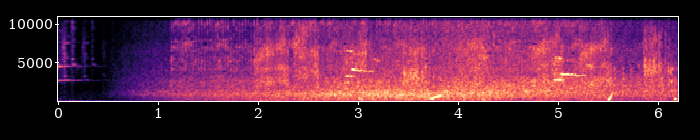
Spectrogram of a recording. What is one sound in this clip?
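A fishing reel clicks and whirs as a line is reeled in.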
